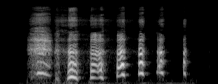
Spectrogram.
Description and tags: Authentic Acting of Laughter! Check out our whole pack :D
Recorded with Stereo Zoom H6 Acting in studio conditions Enjoy!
